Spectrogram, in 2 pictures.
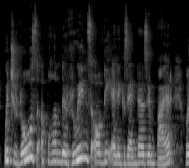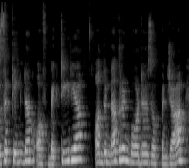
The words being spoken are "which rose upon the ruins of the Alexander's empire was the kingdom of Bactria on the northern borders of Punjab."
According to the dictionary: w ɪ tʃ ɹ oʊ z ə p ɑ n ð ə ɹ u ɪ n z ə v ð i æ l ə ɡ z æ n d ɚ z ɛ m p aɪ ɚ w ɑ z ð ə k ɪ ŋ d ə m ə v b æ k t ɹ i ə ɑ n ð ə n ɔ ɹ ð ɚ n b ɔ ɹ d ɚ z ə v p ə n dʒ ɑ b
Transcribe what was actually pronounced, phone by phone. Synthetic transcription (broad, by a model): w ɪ tʃ ɹ oʊ z ə p ɑ n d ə ɹ u ɪ n z ə v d i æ l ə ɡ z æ n d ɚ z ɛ m p aɪ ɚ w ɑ z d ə k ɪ ŋ d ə m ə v b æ k t ɹ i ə ɑ n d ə n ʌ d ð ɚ n b ɔ ɹ d ɚ z ə v p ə n dʒ ɑ b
